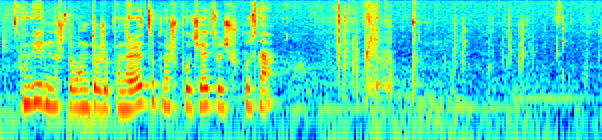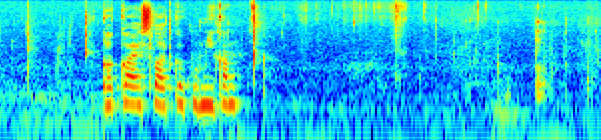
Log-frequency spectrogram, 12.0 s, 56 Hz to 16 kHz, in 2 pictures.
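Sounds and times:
biting and chewing strawberry: 2.8s - 7.1s, 8.4s - 12.0s.

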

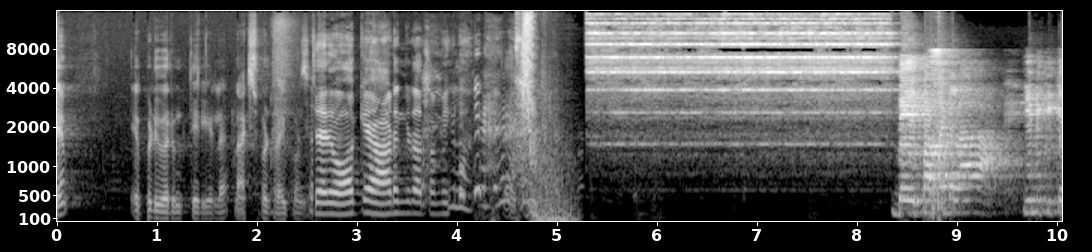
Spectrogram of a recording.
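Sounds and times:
electric school bell ringing: 5.3s - 8.9s.

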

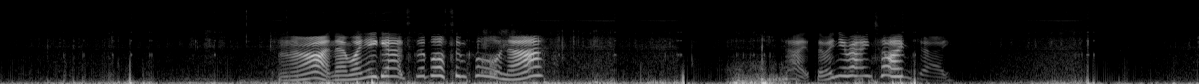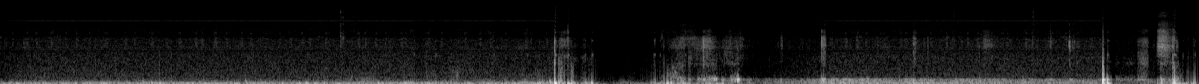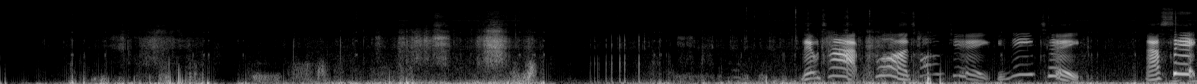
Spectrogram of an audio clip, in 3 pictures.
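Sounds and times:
wind rumbling on microphone: 0.0s - 35.9s.

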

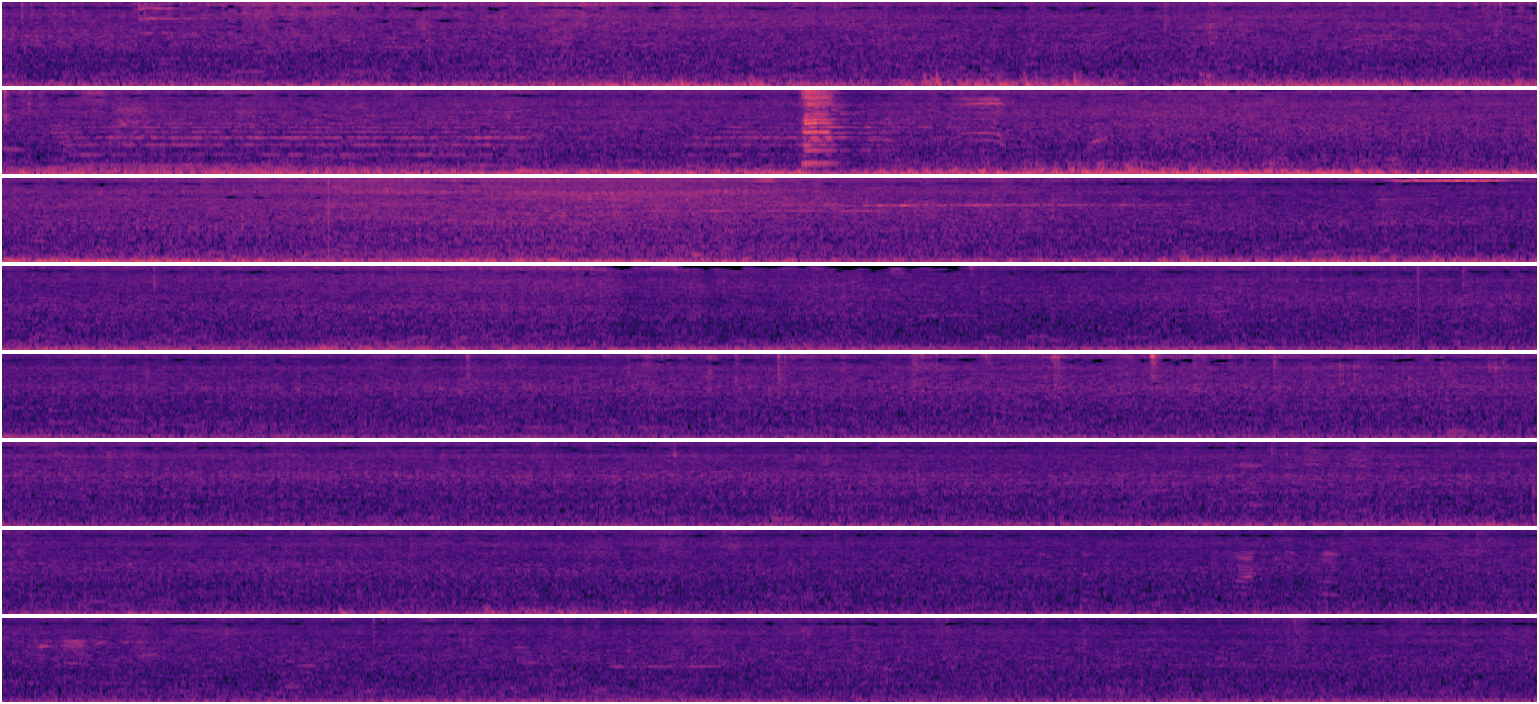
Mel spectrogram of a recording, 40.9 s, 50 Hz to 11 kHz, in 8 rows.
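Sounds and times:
road traffic rumble: 0.0s - 40.9s
car horn: 5.2s - 8.7s.

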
